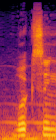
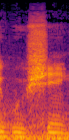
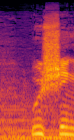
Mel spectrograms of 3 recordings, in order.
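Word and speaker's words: Wuxing: needs a helping hand wooking Incorporated are the preeminent is it it's probably wooing isn't it I've been pronouncing that wrong like for years now it's awful woing Incorporated are the preeminent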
